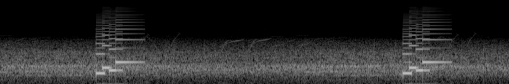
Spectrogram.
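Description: Short electronic menu beeps sound.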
